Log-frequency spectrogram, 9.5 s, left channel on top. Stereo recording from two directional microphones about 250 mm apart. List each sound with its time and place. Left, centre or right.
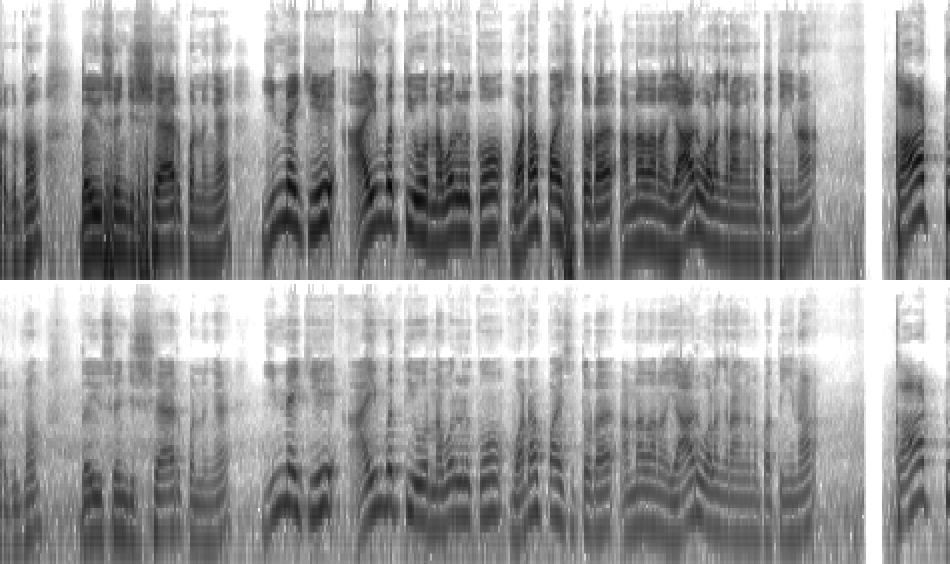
0.0 s speech: left
8.9 s a woman's voice: left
